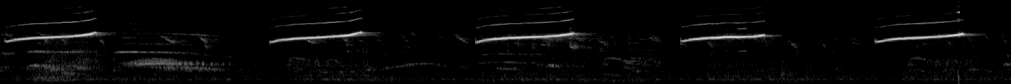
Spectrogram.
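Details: Oriental magpie-robin giving its typical call to summon a rival, said to draw quick responses from males and females: five long, clear, slightly rising whistles, each about a second, repeated roughly every two seconds, with faint soft notes between.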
